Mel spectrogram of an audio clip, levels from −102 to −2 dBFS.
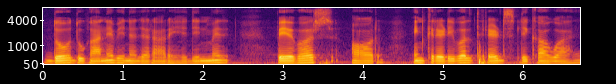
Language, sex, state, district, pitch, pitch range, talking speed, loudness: Hindi, male, Jharkhand, Ranchi, 105 Hz, 100-115 Hz, 135 wpm, -20 LUFS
